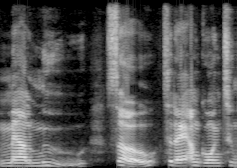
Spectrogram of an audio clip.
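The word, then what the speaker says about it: Malmö: am heading to Sweden like I said said it's spelled m a l m o with the two dots on the top so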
